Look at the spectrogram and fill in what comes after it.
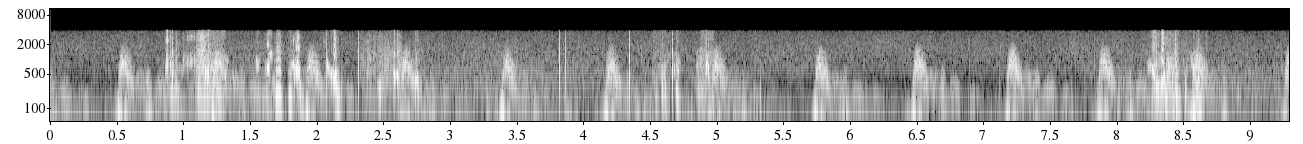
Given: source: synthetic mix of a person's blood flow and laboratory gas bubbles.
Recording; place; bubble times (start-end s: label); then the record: Doppler ultrasound of blood flow; subclavian vein
0.84-1.34 s: bubbles
1.53-1.94 s: bubbles
2.04-2.20 s: bubbles
2.44-2.51 s: bubbles
2.55-2.64 s: bubbles
2.71-2.79 s: bubbles
4.51-4.75 s: bubbles
4.83-5.00 s: bubbles
8.22-8.67 s: bubbles
From the record:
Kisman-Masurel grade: 222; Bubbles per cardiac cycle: several, 3 to 8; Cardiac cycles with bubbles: 10 to 50%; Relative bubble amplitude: moderate (0.250 to 0.450); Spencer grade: 2 (many but less than half of the cardiac periods contain bubble signals, singularly or in groups); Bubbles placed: anywhere in the cardiac cycle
